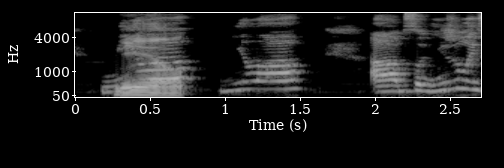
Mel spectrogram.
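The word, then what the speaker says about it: Miele: usually say something like mil. Um, so it usually sounds more like an a in the end, whereas in German we say mil. So the last letter is just a little bit different.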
